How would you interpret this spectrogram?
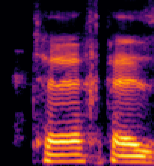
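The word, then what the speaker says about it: תחזקי: So tahaki, tahaki, Tehezki. Ski. tahazki, Yeah, tahaz. and remember you don't see an accent mark, so your stressed syllable is going to be at the end.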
